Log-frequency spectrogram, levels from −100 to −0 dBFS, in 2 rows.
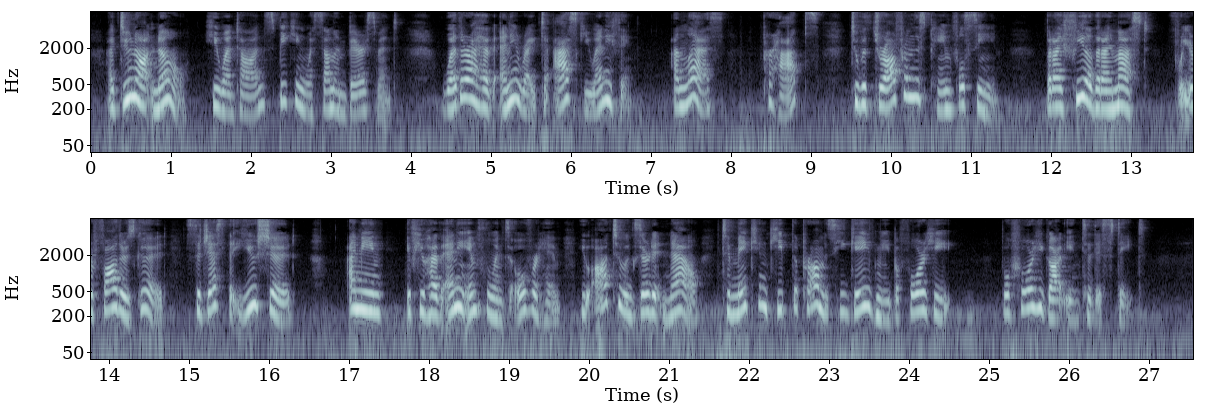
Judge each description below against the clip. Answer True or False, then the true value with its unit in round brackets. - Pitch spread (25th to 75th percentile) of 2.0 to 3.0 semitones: False (4.4 semitones)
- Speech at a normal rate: True (160 wpm)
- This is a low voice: False (230 Hz)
